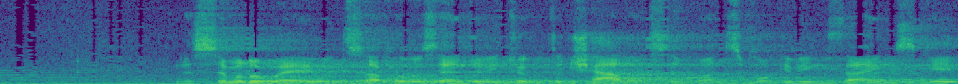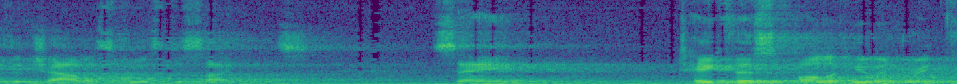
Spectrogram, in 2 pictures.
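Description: A man chants in a large echoing hall.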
